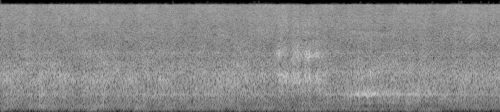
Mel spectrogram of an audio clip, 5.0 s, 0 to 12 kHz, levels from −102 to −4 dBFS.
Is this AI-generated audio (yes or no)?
yes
